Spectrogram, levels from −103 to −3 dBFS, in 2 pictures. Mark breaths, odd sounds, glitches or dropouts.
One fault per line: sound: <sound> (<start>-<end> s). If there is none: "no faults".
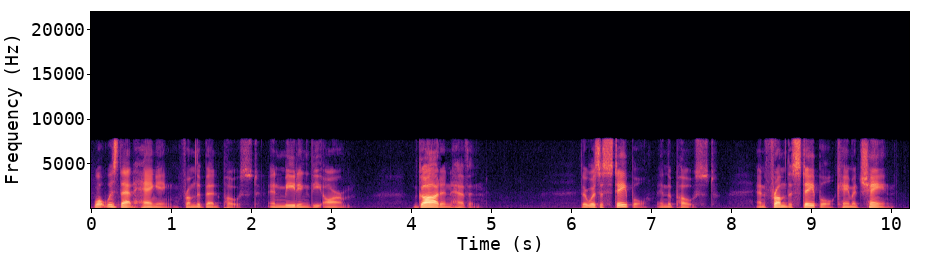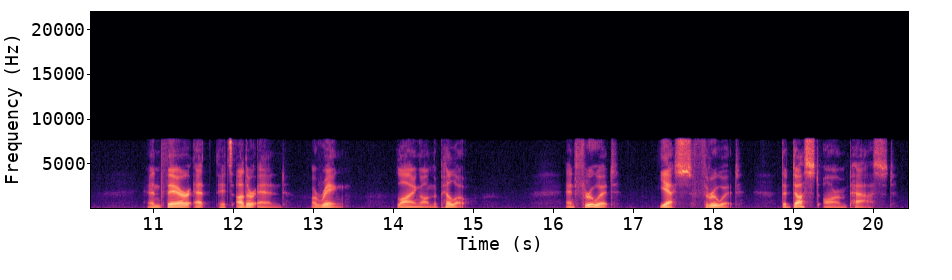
no faults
